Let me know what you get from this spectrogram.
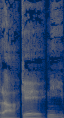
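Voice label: "rakeni", concatenated syllables; Affixing experiment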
